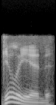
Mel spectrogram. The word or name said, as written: Gilead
